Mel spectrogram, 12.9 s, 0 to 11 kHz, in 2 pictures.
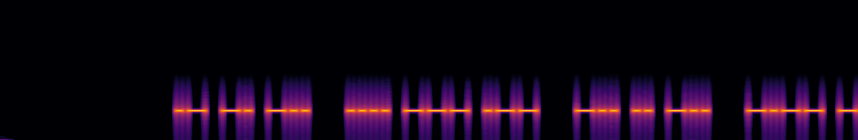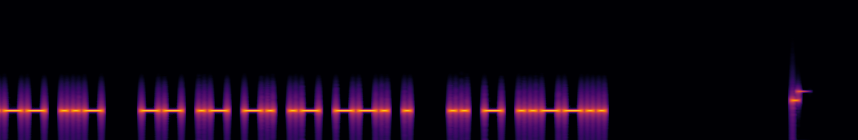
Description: Morse code, heard as a keyed tone, about 28 wpm, 700 Hz. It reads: AND HOW DID YOU MANAGE IT?
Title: Sentences from Top 1400 Words 28wpm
